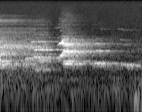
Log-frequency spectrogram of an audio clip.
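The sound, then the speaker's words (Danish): A short, faint dog bark comes from a kennel where unwanted dogs are handed in. It is a single brief yelp-like burst heard over a steady background hiss. “Jeg skal prøve at gøre, hvad jeg kan for at begrænse mængden af hundelyde i mikrofonen.”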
